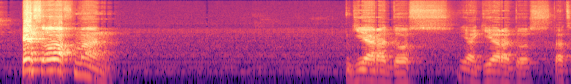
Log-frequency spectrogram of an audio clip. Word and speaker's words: Gyarados: Yeah, Gyarados. That's how it's pronounced, right?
